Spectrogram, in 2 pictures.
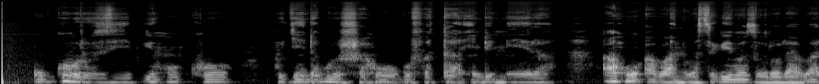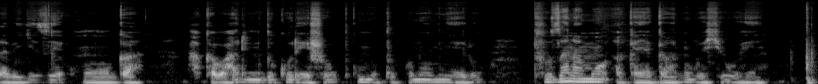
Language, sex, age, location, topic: Kinyarwanda, female, 18-24, Nyagatare, agriculture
